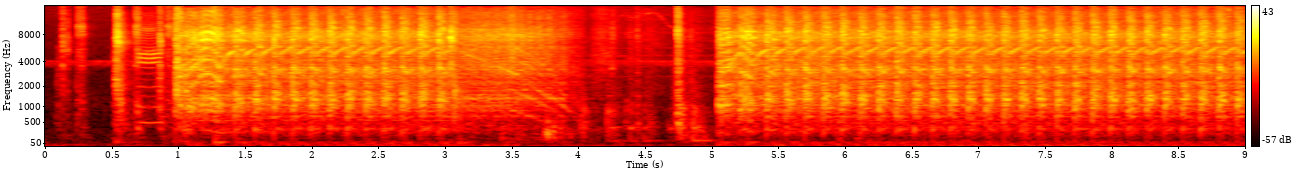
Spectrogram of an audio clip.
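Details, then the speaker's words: Turbocharged van's first start: the engine catches and runs with a loud, raw, pulsing rasp; exhaust is leaking out of a big open hole at the turbo dump/downpipe. "There's a big gaping hole on the dump. Yeah, I was gonna say it sounds like just exhaust leak coming right out the fucking downpipe."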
